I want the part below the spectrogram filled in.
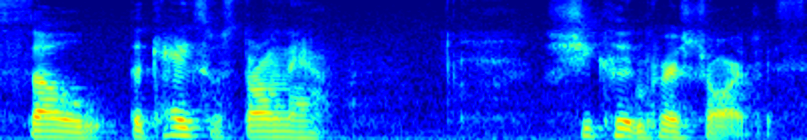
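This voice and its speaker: Against noticeable background noise, a woman speaks at a fairly slow pace in a very deep, low voice. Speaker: home decor vlogger. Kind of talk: casual personal vlog talk.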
